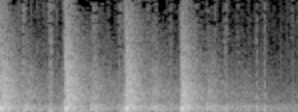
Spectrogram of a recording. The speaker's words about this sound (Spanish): Y ese mm, se oye la están martillando cerca de mí, pero se oye el reflejo del sonido en el edificio del otro lado de la calle.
